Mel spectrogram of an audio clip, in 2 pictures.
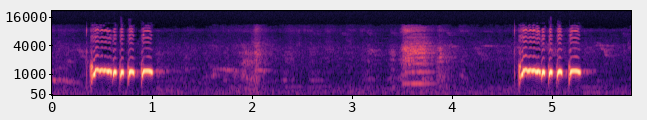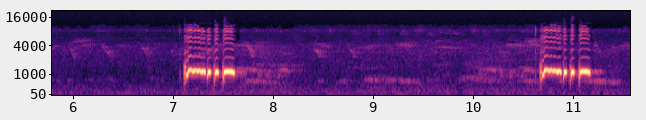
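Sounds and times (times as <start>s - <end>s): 
zebra dove song: 0.0s - 2.4s, 4.6s - 5.5s, 7.0s - 11.5s.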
